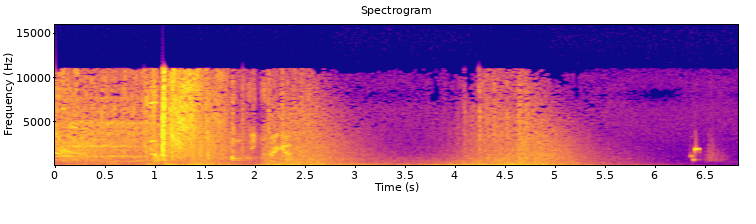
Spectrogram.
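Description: Explosions boom with a deep rumble.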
